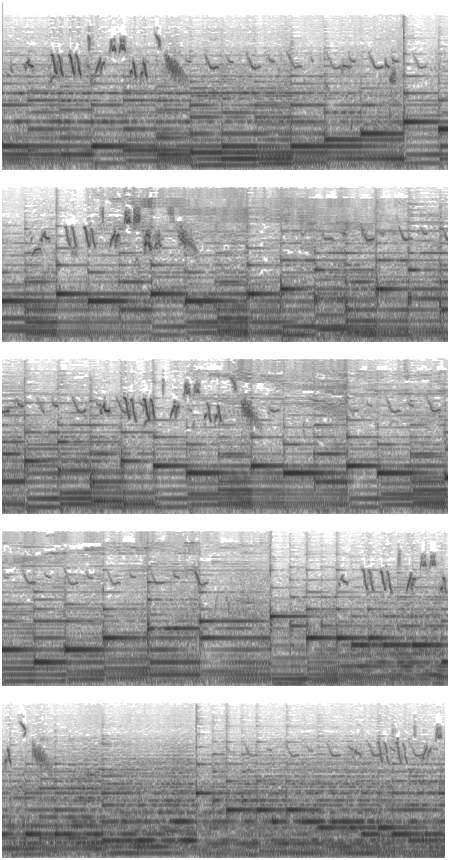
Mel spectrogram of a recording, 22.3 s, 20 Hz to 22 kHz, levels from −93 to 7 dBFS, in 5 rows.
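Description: Running through the whole recording is gain pumping. The likely cause is input gain set far too high for the microphone, with a fast limiter or compressor hauling the level down whenever something loud arrives. You hear this as the level ducking under each loud passage, with a swing of roughly 10 dB. Loud and quiet parts sit unnaturally close together, and the sound feels squashed and breathing.

From 5.81 to 8.53 s there is a call bitrate drop. The connection's bandwidth estimate fell and the encoder was forced to spend far fewer bits. The change in quality points to the rate halving, from around 32 to around 16 kbps, and holding at its lowest for about 2.6 s. Coded this coarsely, the sound turns rough and watery, and the top end thins out until quality recovers at 8.53 s.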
